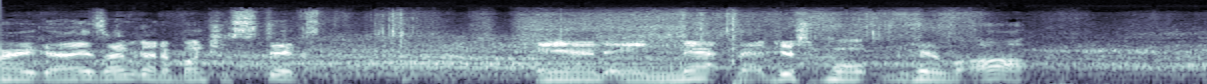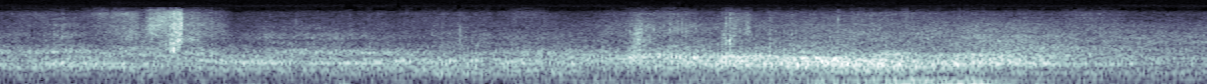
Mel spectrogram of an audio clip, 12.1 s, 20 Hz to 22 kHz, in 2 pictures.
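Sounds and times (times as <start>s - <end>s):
passing vehicle rumbling: 5.4s - 12.0s.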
